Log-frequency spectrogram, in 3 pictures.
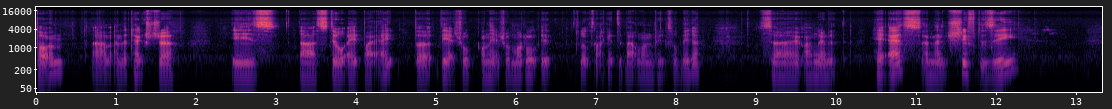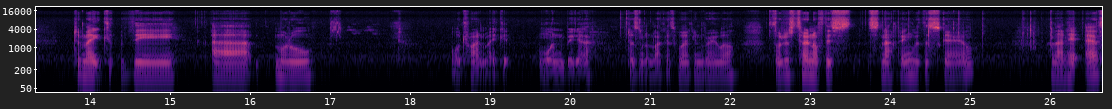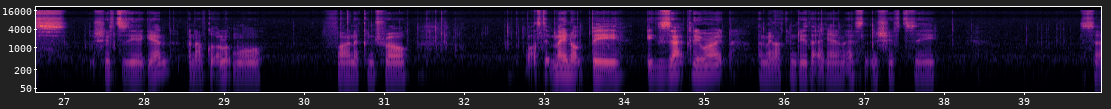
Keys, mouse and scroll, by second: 5.8 s, 18.0 right click, 19.8 click, 20.6-21.6 scroll up 3, 21.5 shift+middle click, 22.2 shift+middle click, 23.7 s, 27.8 click, 28.8 shift+middle click, 29.2-29.9 scroll up 8, 29.9 shift+middle click, 30.4-31.4 scroll up 3, 31.1 shift+middle click, 33.4 s, 38.0 click, 38.0-38.9 scroll down 4, 38.9 shift+middle click, 38.9-39.9 scroll down 11, 39.9 shift+middle click.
